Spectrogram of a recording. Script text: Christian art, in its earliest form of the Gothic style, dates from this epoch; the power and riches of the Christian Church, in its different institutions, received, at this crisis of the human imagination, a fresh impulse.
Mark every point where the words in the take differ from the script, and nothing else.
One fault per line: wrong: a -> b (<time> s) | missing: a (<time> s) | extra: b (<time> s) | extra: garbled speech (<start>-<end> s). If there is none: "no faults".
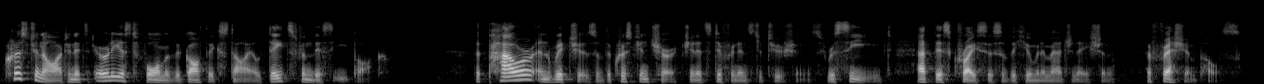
no faults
